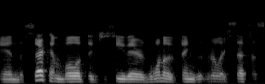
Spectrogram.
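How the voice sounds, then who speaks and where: Faint music plays behind a monotone, flat delivery. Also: man, dry sound with no echo. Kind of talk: webinar presentation.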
